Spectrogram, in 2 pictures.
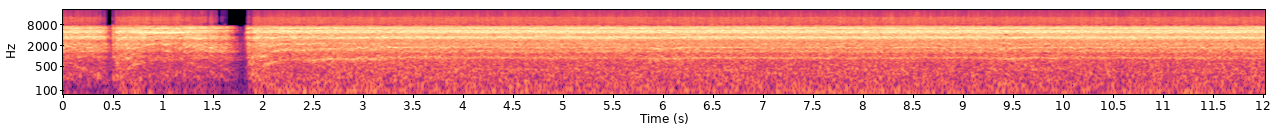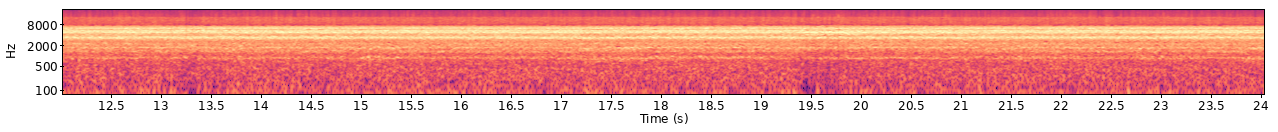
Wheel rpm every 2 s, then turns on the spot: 100, 180, 230, 230, 230, 230, 230, 230, 230, 230, 230, 230.
none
